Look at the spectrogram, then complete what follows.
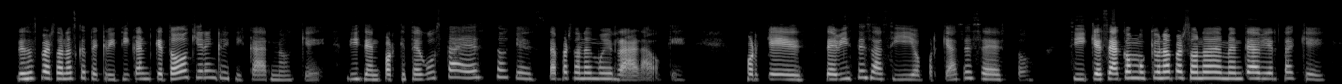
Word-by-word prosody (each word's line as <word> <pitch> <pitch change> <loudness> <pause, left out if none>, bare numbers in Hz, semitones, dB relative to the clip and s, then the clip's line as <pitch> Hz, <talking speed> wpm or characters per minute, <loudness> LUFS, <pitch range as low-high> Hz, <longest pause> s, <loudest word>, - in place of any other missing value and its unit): de 255 - +2
esas 275 +1 +1
personas 270 -2 +2
que 290 - -6
te 250 -4 -5
critican, 240 +2 -3
que 250 -1 +1
todo 265 +7 +4
quieren 315 0 -6
criticar, 270 -10 -8
¿no? 210 -1 -13
Que 100 +1 -15 0.2
dicen, 240 -4 -2
porque 235 +1 -2
te 235 -1 -3
gusta 300 +4 -2
esto, 330 +1 -8
que 275 -2 -7
esta 240 -2 -5
persona 275 -1 -2
es 270 - -4
muy 260 0 -3
rara, 240 - -1
o - - -19
que 215 - -18 0.6
porque 235 -3 +2 0.2
te 240 -1 +3
vistes 270 +6 -3
así 235 -4 -4
o 220 - -9
porque 210 - -8
haces 290 +3 -7
esto. 220 -4 -6 0.3
Sí, 240 -1 -1
que 245 -1 +6
sea 250 +1 +9
como 295 +1 +2
que 290 - -2
una 295 +1 +7
persona 285 -1 +4
de 285 - +4
mente 270 0 +1
abierta 270 0 +1
que 230 -5 -10
260 Hz, 195 wpm, -25 LUFS, 235-285 Hz, 0.6 s, sea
